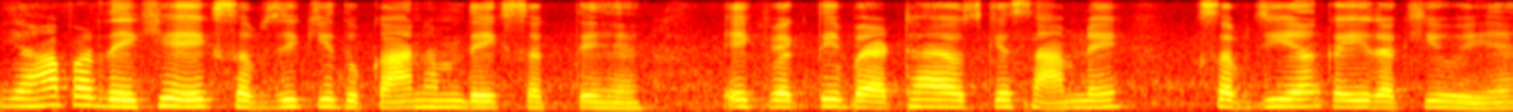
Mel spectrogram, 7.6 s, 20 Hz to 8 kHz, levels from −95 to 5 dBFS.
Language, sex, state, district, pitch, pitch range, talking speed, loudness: Hindi, female, Uttarakhand, Uttarkashi, 175 Hz, 160-185 Hz, 175 wpm, -16 LUFS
